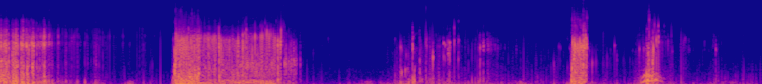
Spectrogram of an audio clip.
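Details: Empty, hungry stomach after not eating for a day: irregular low gurgling and rumbling bursts with short squeaky, bubbling sounds between: borborygmi.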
